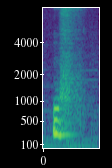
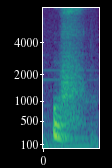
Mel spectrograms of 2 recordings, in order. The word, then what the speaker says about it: ouf: Par exemple, c'est fou. En verlan, on va dire c'est ouf. Fou, ouf.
